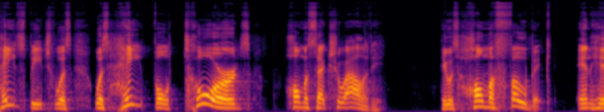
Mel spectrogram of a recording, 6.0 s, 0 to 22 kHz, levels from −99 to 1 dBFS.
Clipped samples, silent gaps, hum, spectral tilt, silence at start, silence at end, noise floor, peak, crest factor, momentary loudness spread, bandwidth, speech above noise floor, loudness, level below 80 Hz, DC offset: under 0.1%; none; none; -5.5 dB/octave; 0 s; 0 s; -88 dBFS; -4 dBFS; 20 dB; 13 LU; over 20 kHz; 65 dB; -23 LUFS; -66 dBFS; under 0.1%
